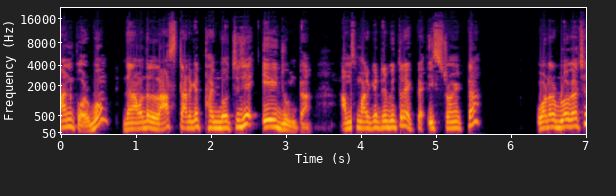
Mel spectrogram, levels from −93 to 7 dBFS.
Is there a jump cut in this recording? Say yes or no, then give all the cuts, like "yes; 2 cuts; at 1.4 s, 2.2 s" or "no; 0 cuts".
yes; 1 cut; at 3.9 s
